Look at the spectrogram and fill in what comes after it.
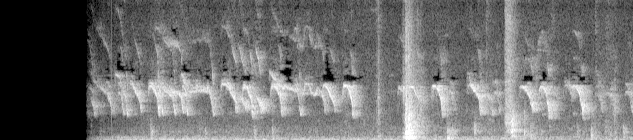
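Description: Birds chirping in a rapid string of short, high, falling chirps, starting about a second in, over a low steady hum. Two sharp knocks come about five and six and a half seconds in.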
